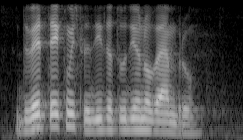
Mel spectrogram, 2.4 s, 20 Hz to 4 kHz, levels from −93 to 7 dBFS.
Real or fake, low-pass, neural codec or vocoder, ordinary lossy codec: real; 3.6 kHz; none; none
